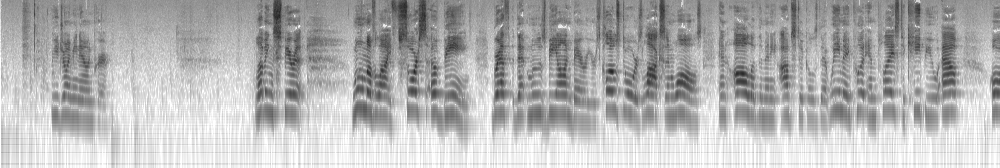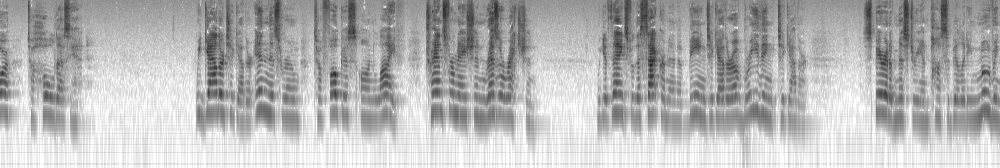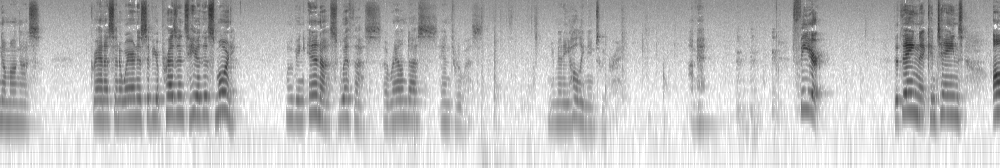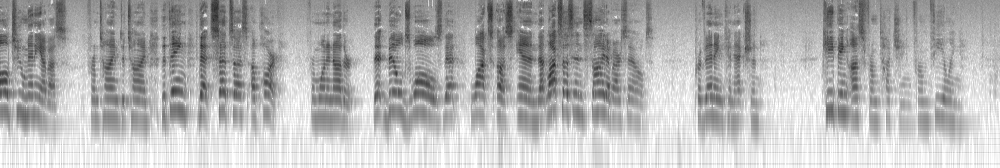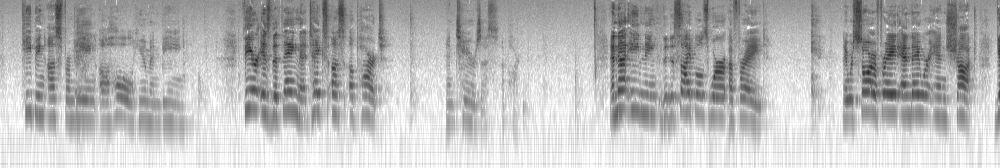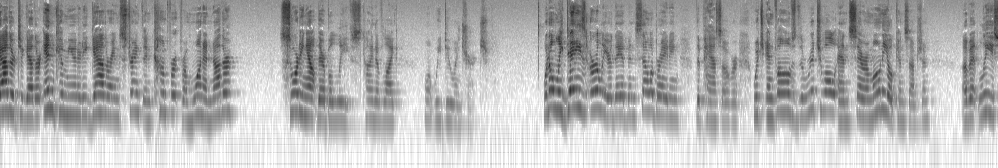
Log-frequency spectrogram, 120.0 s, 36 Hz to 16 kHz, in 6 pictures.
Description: Sunday April 28th – Easter 2 Service |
